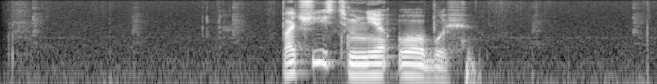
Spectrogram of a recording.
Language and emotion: Russian, sad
